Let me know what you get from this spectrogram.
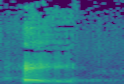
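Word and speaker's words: hey (ה): Now, it's not pronounced H. It looks like an H. But in Hebrew, it's pronounced hey, like H-E-Y, hey.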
